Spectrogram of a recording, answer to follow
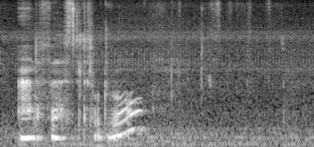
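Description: A woman's voice, a brief soft murmur or a few untranscribed words with a rising pitch, in the first two seconds. After that it is quiet apart from a few faint light clicks as tarot cards are handled.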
